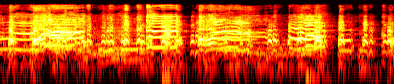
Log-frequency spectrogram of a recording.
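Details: Several roosters crowing over one another: overlapping harsh harmonic crows, each a second or so long, running almost continuously.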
